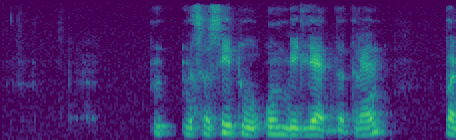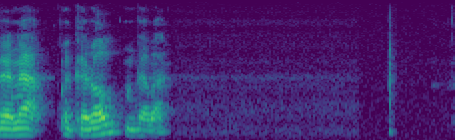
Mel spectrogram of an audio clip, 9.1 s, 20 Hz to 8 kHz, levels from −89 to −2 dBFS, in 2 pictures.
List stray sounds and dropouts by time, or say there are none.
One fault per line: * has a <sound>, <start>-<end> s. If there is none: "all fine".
all fine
